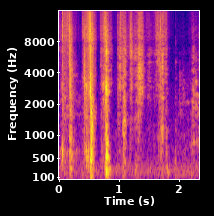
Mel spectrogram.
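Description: A deck of tarot cards being shuffled by hand: a quick, irregular run of card flicks and snaps, the loudest about half a second in, thinning out toward the end.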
